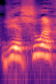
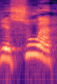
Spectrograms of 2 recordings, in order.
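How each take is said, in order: First: The first vowel sounds like 'e'. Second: The same.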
